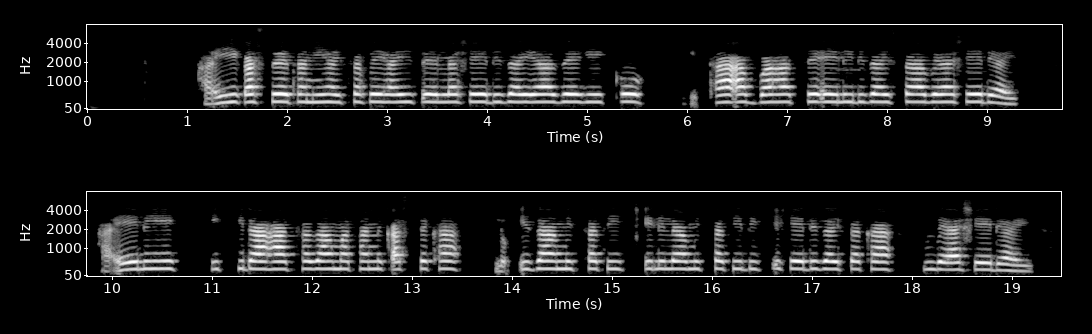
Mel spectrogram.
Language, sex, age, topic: Gamo, female, 18-24, government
